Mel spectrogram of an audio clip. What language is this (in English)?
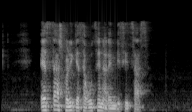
Basque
